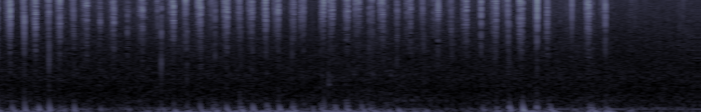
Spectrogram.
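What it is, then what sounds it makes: Jelly candy tapped with fingertips and nails. Fingertips and nails tap and squeeze a small, soft, wobbly clear green jelly candy with colored fruit pieces inside, held close to the microphone. Rapid soft taps and squishes run continuously, with deep low thumps under each touch and faint bright clicks above.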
